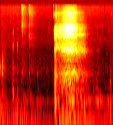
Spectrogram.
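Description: Near silence, with one short breath, a soft airy intake by the speaker, about a second in.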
